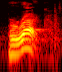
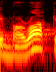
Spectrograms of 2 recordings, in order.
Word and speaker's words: barak: The third word is barak. I was going to say Barak, and I was looking that word up, and it pronounced it with a B-E, Barak.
